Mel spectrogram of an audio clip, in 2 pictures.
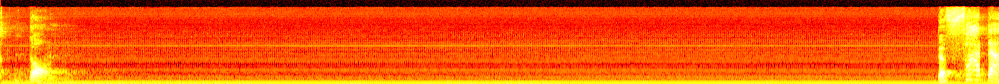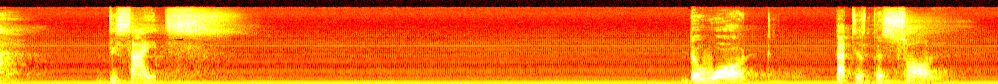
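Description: A man preaches with animation into a microphone, in short bursts with long pauses.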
